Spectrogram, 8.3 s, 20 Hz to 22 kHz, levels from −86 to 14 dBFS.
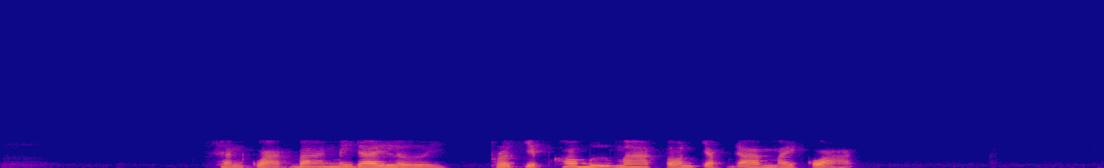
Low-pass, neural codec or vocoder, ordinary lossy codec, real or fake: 3.6 kHz; none; AAC, 32 kbps; real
